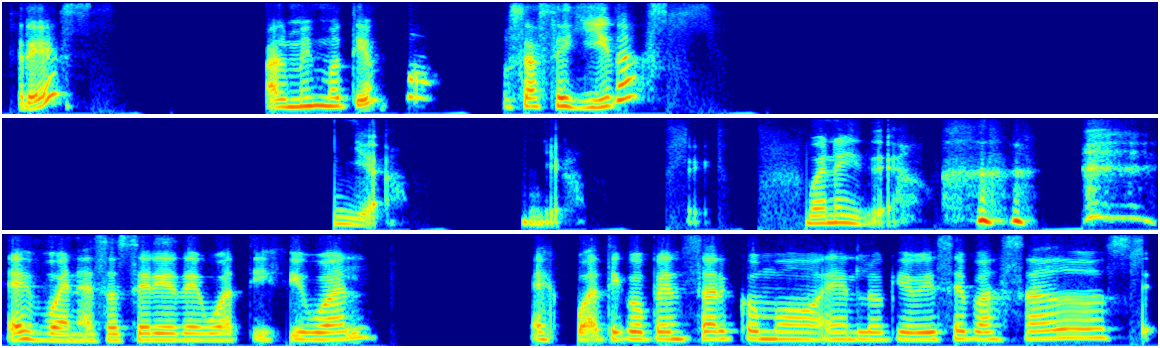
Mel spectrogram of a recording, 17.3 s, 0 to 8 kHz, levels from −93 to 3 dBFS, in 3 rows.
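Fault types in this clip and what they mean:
Comfort noise in place of the background: at 0.44–1.32, 8.70–9.20, 9.36–9.80 and 10.98–11.18 s the faint background becomes steady, featureless hiss, likely synthesized by the receiver while the sender paused transmission. It sits up to about 11 dB quieter.
Onset clipped by the voice detector: at 14.42–14.44 s, the first 20 ms of speech are missing. The detector likely reacted late, so the sound starts abruptly.
Sound dropped by the voice detector: at 17.20–17.26 s, about 30 ms of sound is likely mistaken for background and replaced with 60 ms of steady noise.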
